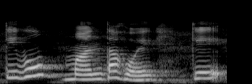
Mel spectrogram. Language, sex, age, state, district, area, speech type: Gujarati, female, 18-30, Gujarat, Anand, urban, spontaneous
